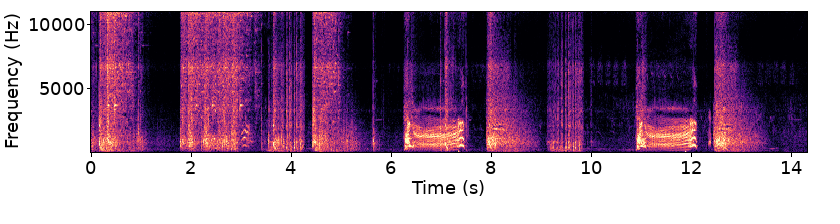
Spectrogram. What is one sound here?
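Blocks crash and shatter in bursts of noise.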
